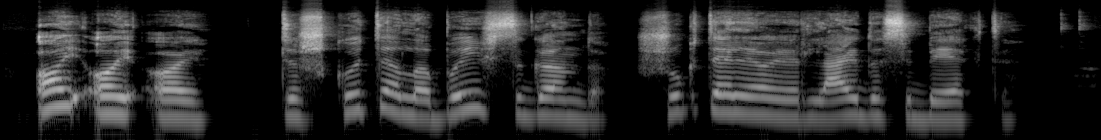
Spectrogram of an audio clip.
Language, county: Lithuanian, Vilnius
